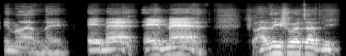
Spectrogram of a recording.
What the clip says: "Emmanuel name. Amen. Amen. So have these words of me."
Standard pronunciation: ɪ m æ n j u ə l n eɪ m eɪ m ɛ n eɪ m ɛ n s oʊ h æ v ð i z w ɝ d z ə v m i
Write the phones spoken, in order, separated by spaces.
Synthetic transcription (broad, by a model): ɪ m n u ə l n eɪ m eɪ m ɛ n eɪ m ɛ n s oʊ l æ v ð i z w ɝ d z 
